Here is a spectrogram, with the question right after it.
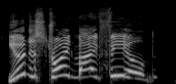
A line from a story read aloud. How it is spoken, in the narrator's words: the man shrieked at him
